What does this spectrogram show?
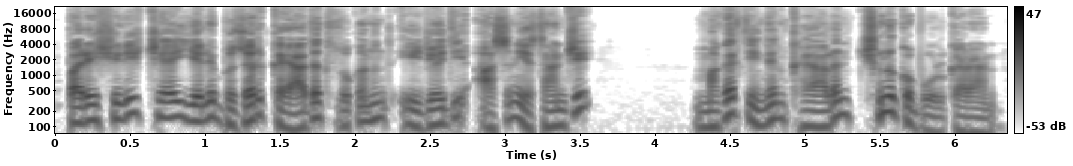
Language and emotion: Kashmiri, angry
